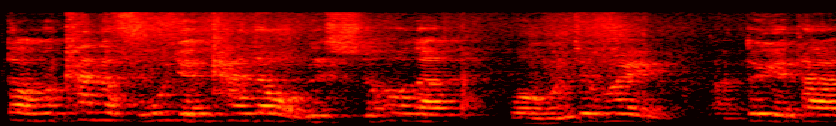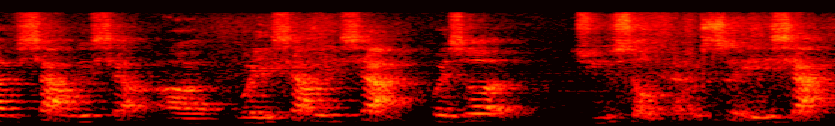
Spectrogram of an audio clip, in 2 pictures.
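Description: High-voiced preacher in an echoey hall. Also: male voice, brisk, few pauses, slight background noise. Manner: storytelling, rhetorical questions, loud when quoting shouts. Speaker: pastor. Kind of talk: sermon. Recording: echoey hall, mic from far off.

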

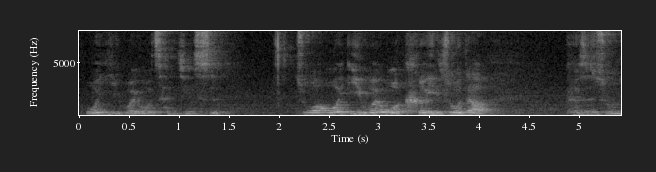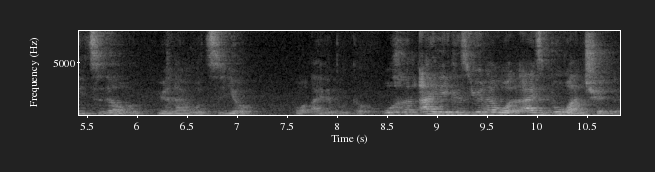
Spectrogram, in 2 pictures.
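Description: A man voicing an ashamed male disciple in a sermon, speaking in halting, broken-off confessions. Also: a little high, a little hiss or hum, close to an everyday voice. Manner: halting, confessional, breaking off mid-phrase. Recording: echoey hall, mic at a distance.

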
